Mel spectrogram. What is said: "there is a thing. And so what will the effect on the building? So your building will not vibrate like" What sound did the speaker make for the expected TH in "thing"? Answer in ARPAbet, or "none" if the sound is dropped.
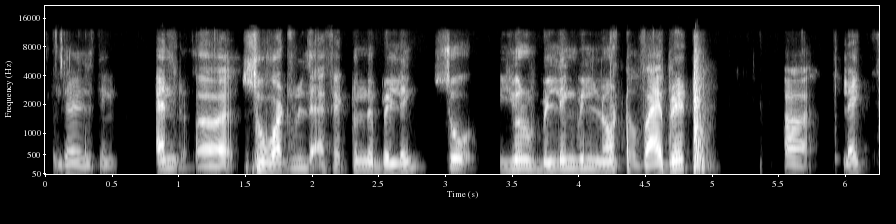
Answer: T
